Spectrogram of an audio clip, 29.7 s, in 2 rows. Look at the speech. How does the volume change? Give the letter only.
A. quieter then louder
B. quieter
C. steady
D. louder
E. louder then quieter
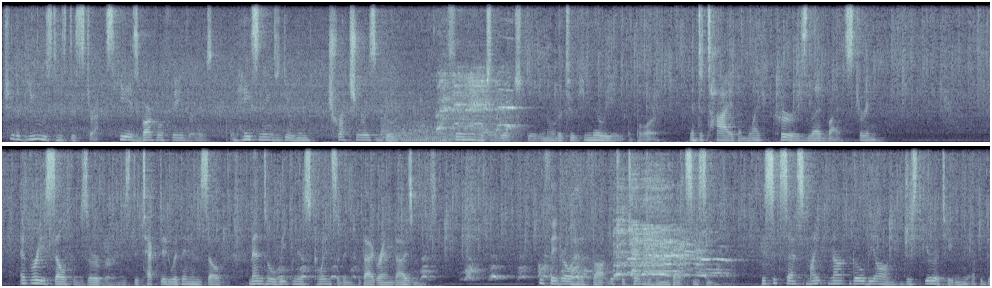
C.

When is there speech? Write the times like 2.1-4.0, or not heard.
0.0-13.2, 15.1-21.4, 22.9-29.6.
